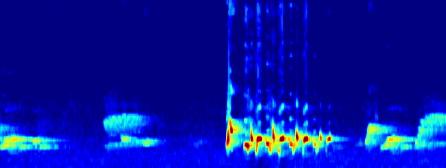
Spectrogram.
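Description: A White-eared Bulbul gives clear fluty whistles, then a lively second-long burst of rich, bubbling notes, ending with more mellow whistled phrases.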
